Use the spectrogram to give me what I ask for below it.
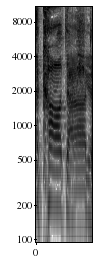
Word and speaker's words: Kardashian: And I'm ready to rock and roll with this episode because we're going to be talking about the Kardashians. – Babe, don't act like you don't know who they are. They're billionaires. – Kardashian. I've said it right now, haven't I? – Kardashians. – A Kardashian.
